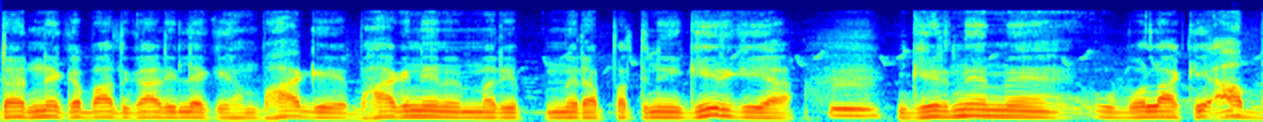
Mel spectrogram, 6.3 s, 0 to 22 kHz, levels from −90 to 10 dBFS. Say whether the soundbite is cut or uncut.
uncut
